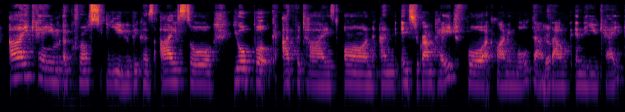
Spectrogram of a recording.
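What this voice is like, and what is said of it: British English accent. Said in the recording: “my good, solid British accent”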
